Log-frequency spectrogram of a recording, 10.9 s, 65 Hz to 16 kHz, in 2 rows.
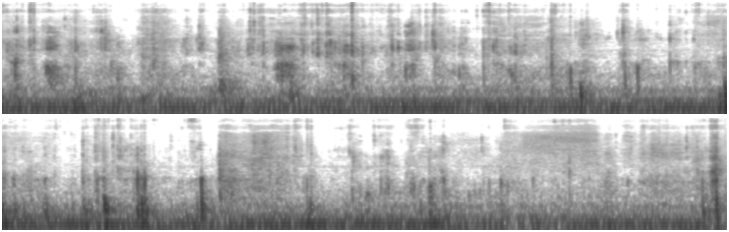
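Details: A 13-year-old German Shorthaired Pointer named Ava gnaws a dehydrated turkey wing at breakfast, her first one. Dense, rapid crunching and biting clicks run throughout, backed by a constant low indoor hum.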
